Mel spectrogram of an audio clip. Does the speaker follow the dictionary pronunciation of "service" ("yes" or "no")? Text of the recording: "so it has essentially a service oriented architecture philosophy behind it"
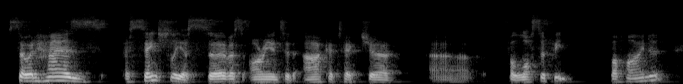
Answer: yes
